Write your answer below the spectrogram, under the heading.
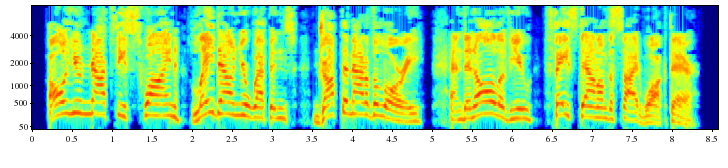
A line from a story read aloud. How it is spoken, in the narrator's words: shouting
